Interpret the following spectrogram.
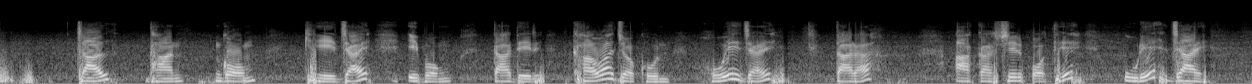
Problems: background sounds at intervals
